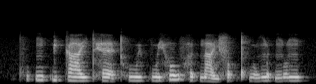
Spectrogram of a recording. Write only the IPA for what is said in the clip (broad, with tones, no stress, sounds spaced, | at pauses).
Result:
kʷʰ ɪ˧ k̚ ŋ ɪ˧ k̚ ɐ˨˧ j k aː˨ j t̪ʰ ɛː˨˩ kʰ uː˨ j kʷ ɐ˨˥ j h o˥ w h ɵ˨ t̚ n̪ aː˨˩ j f ɐ˧ p̚ kʷʰ ɐ˨˥ w ŋ ɵ˨ t̚ ŋ ʊ˧ ŋ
